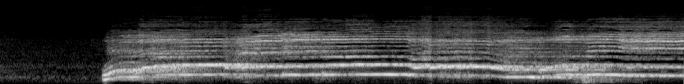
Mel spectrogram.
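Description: A man chants loudly through a microphone, echoing in a large hall.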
